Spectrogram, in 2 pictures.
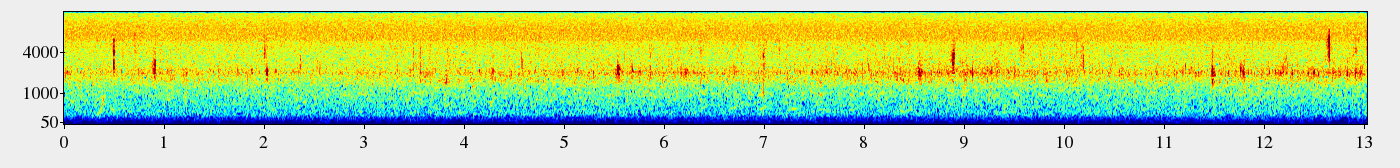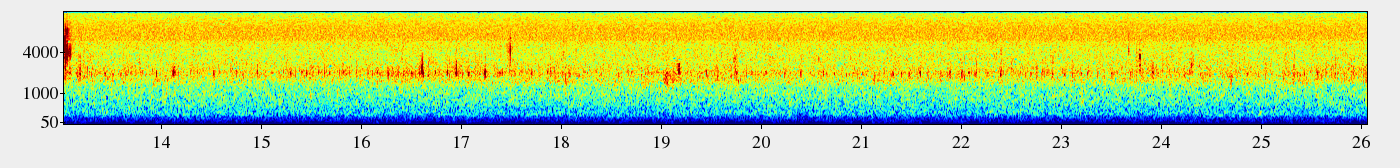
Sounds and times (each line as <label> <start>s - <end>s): Water 0.0s - 26.0s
